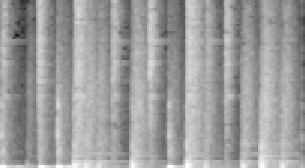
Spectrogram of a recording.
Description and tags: funk acoustic drum loops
